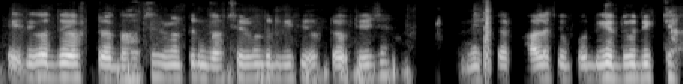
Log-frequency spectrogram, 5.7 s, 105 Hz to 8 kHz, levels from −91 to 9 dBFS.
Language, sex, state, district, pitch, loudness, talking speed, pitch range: Bengali, male, West Bengal, Purulia, 145 Hz, -18 LUFS, 170 wpm, 140-155 Hz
